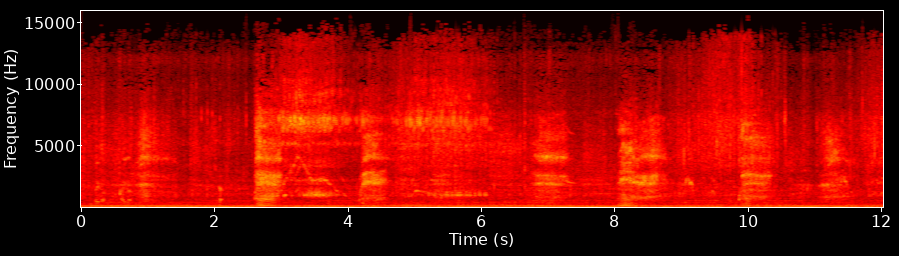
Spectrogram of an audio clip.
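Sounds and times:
boat engine droning: 0.0s - 12.0s.

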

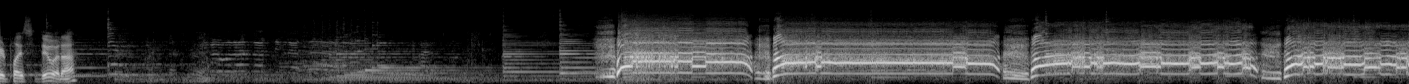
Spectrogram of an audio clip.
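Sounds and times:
man screaming: 6.1s - 14.0s.

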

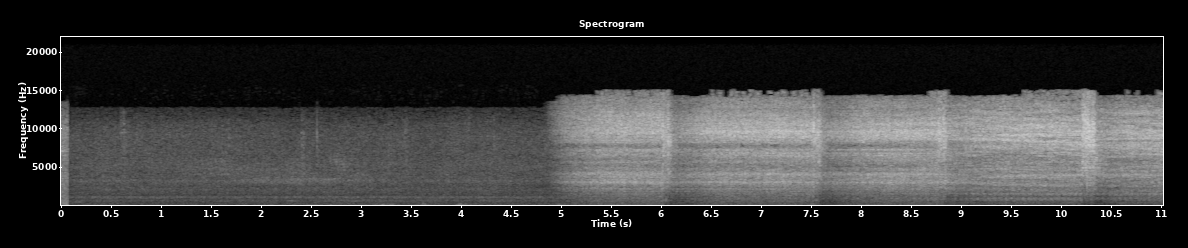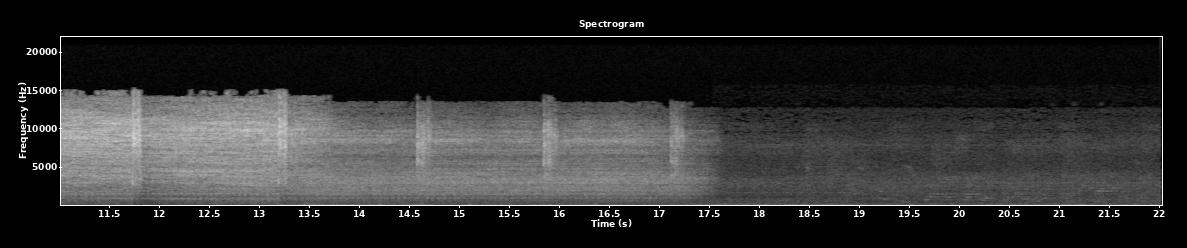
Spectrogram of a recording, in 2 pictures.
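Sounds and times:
paint spray hiss: 4.9s - 17.6s.

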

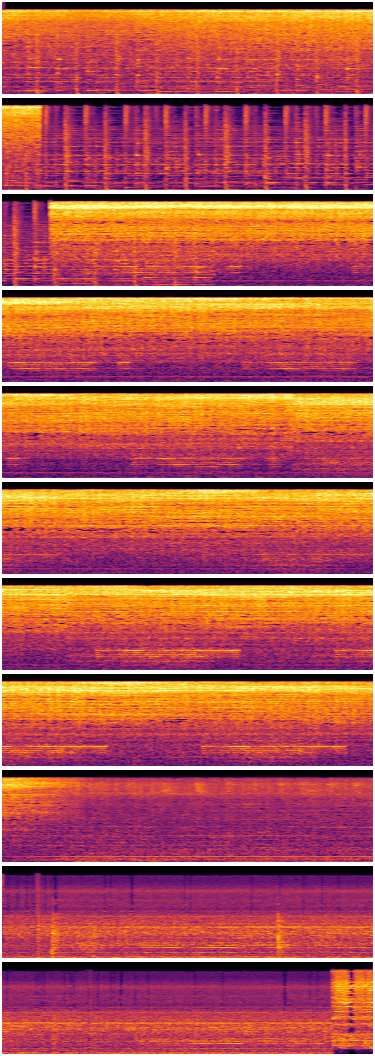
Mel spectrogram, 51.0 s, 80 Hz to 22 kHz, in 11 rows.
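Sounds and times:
milling cutter hissing on steel: 0.0s - 5.2s, 9.9s - 41.8s.

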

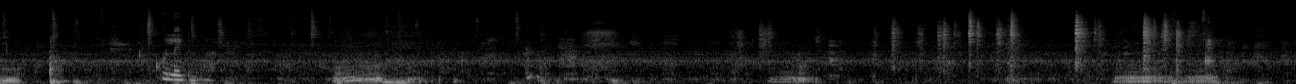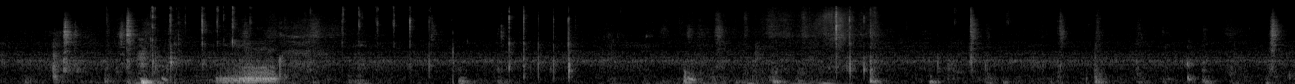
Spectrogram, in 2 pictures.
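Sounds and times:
dog growling: 0.0s - 0.3s, 3.3s - 4.4s, 7.6s - 8.4s, 11.1s - 12.4s, 15.0s - 16.0s
dogs scuffling on wooden floor: 0.0s - 16.3s, 19.0s - 25.9s.

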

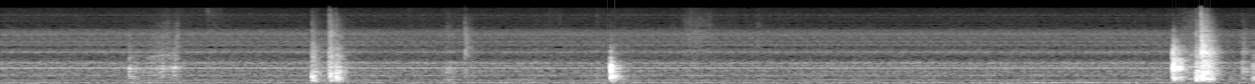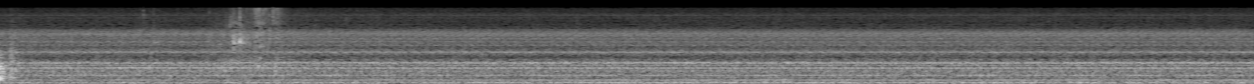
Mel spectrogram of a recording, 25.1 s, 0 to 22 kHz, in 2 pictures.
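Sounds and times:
electric motor hum: 0.0s - 13.0s.

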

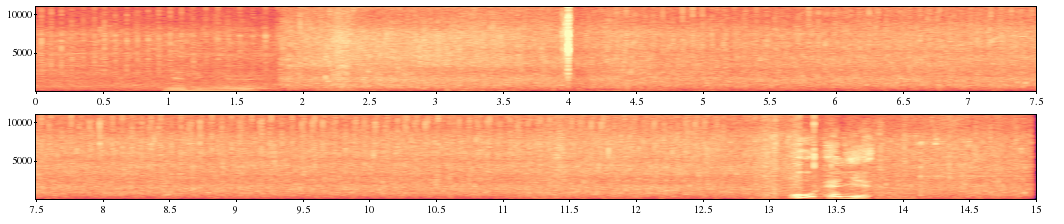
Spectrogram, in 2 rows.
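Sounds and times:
river water over gravel: 0.0s - 15.0s
sharp click: 4.0s - 4.2s.

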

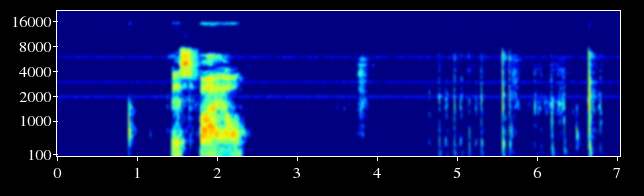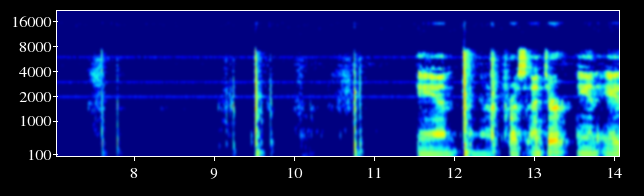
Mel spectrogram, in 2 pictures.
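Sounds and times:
typing on a computer keyboard: 4.7s - 6.8s, 9.5s - 9.8s.

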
